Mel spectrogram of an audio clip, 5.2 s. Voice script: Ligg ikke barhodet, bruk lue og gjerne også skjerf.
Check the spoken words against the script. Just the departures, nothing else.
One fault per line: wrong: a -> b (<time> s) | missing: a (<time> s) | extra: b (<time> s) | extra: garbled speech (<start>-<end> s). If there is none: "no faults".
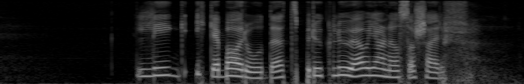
no faults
